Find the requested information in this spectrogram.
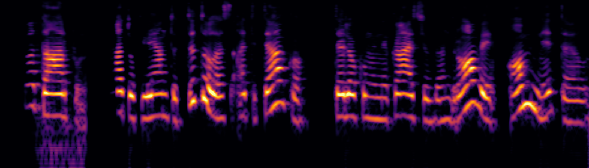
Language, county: Lithuanian, Vilnius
